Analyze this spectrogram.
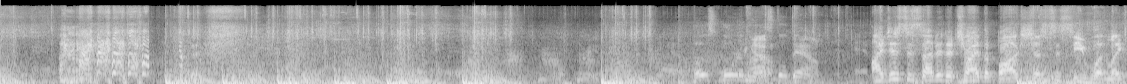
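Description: Gunshots boom in quick bursts.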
